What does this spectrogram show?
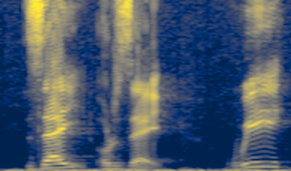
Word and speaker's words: Zāy: this is the point of articulation of letter zay or zay and how we pronounce it the tip of the tongue touch the edge of front two lower incisors as okay this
